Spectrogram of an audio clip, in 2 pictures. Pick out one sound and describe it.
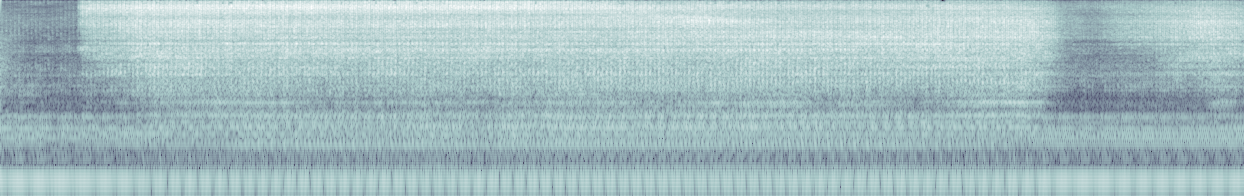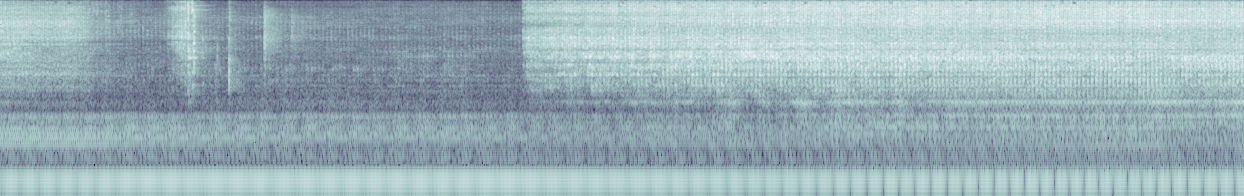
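A scroll saw blade rasps as it cuts through wood.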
